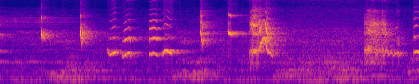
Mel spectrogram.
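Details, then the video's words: Talkative cockatiel mixing sounds: short whistled notes that swoop up and down, then a burst of raspy, scratchy chatter and a hoarse call, with quiet indoor background noise. "Talkative Bird 🐦 Singing n Making Different Sounds"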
